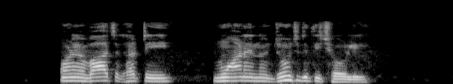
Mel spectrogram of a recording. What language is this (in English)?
Od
